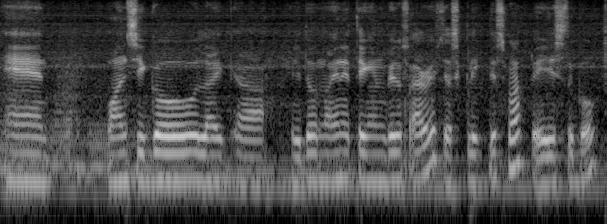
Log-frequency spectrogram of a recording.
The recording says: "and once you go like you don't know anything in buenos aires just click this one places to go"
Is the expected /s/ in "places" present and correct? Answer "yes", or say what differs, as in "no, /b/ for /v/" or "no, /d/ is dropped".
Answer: no, /s/ is dropped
